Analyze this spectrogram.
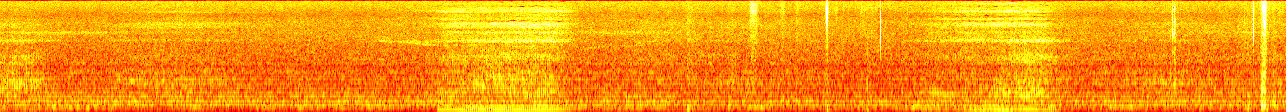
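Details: Two low, buzzing snores about four seconds apart over steady room noise, with a few faint clicks; snoring.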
